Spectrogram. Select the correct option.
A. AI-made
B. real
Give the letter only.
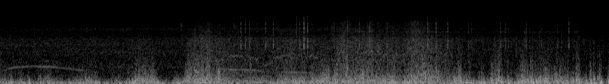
B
